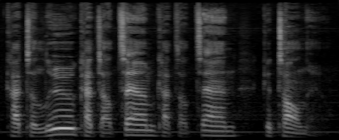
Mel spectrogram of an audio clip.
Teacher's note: basically three vowels um with the accent on the final one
